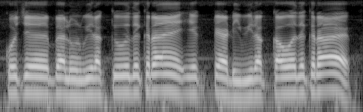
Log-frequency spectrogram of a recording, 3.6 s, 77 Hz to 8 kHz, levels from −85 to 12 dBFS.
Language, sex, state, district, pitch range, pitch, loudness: Hindi, male, Uttar Pradesh, Lalitpur, 160-175 Hz, 165 Hz, -12 LUFS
